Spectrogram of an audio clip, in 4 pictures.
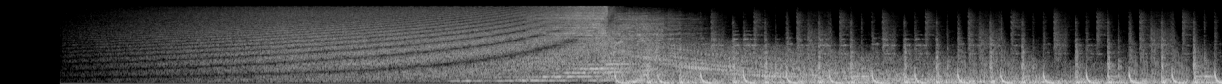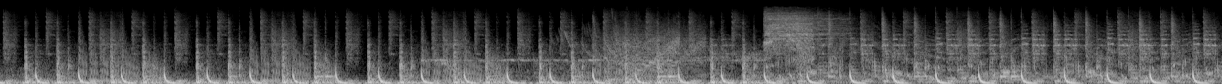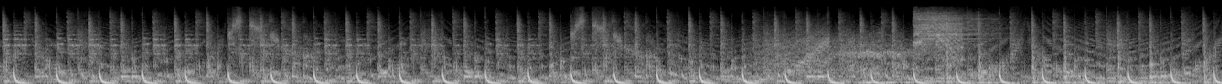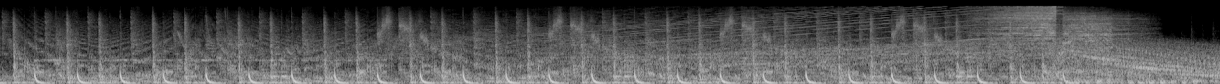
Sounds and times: Music: 0:00.6 - 0:48.8.

